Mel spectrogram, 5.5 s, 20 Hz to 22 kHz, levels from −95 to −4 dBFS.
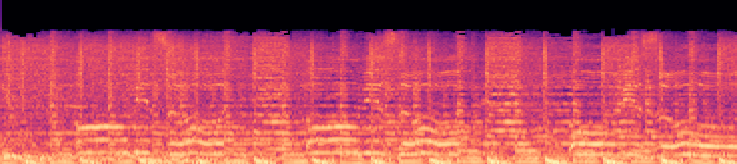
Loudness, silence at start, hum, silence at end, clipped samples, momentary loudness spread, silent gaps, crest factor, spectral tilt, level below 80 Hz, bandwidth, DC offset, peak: -13 LUFS; 0 s; none; 0 s; under 0.1%; 2 LU; none; 12 dB; -4.5 dB/octave; -18 dBFS; 10.5 kHz; under 0.1%; 0 dBFS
